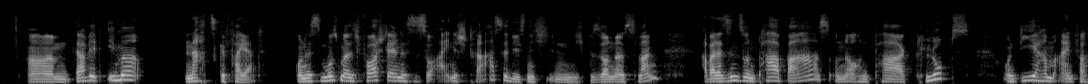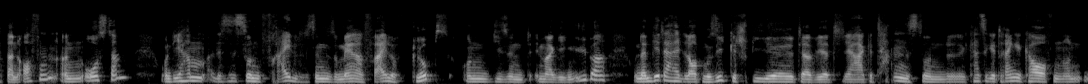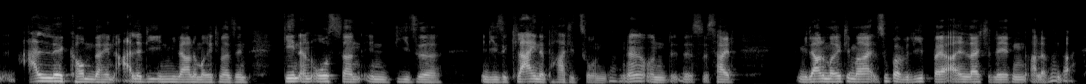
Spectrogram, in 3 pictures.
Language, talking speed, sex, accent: German, 210 wpm, male, German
